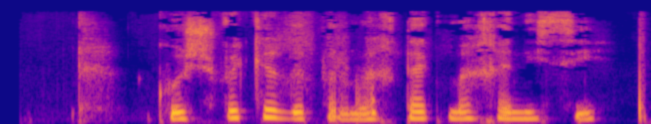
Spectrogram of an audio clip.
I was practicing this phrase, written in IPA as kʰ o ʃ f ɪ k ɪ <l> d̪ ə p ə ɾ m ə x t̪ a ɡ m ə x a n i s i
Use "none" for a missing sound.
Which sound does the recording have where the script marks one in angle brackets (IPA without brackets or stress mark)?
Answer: ɾ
